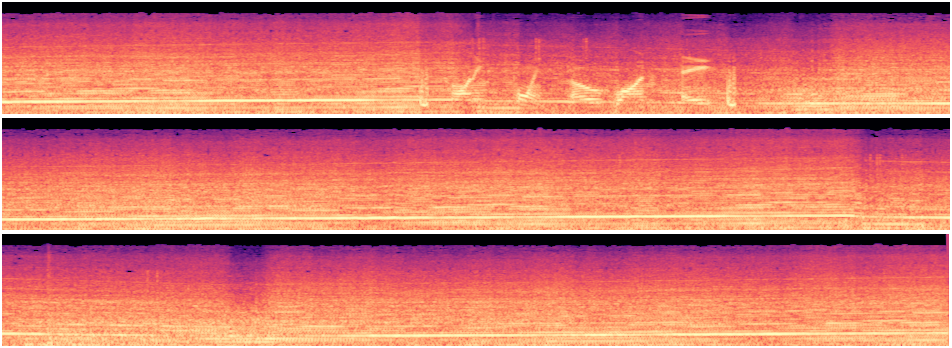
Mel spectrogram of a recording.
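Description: A race car engine drones steadily at high revs, dropping in pitch when slowing and then climbing again.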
